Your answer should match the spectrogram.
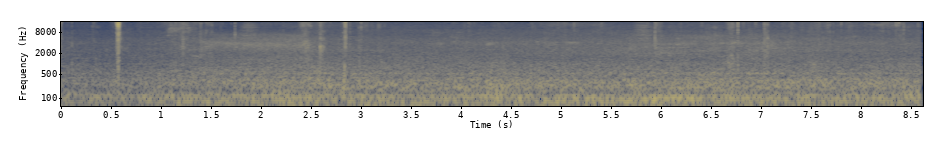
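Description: Steady low rumble of road traffic, with a few faint clicks.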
